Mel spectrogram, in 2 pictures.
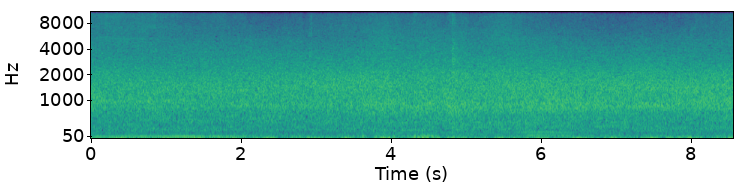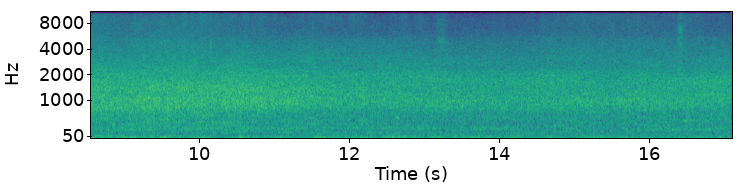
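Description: City street ambience: road traffic running steadily past, with passersby talking. A deeper rumble of passing traffic is stronger in the first few seconds.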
